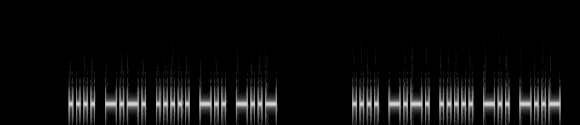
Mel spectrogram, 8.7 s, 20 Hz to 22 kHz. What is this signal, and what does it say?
Morse code, heard as a keyed tone, about 22 wpm, 700 Hz. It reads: HC5DX HC5DX
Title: DXCC-100 Call Signs - 5 Characters - Repeated 3x - 22wpm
